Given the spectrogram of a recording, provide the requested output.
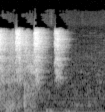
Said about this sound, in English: My birds are very into this today. I'm very sorry, guys.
